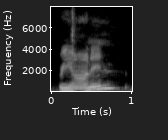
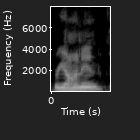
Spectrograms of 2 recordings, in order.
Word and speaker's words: Rhiannon: friends, but her like main friend, which is Rhiannon, I believe how you pronounce her name, Rhiannon.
